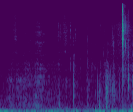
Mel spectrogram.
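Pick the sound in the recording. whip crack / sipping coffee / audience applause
sipping coffee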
